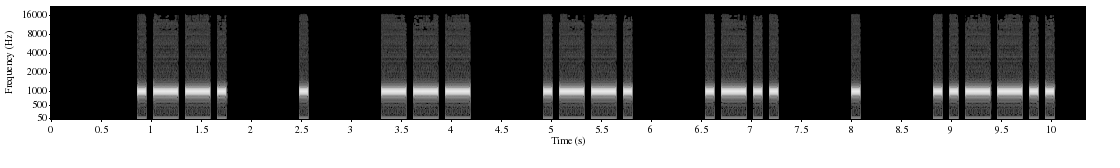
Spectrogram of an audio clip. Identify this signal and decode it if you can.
Morse code, heard as a keyed tone, about 15 wpm, spaced as for 8 wpm, 1000 Hz. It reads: PEOPLE?
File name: qotdfiles / 8wpm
